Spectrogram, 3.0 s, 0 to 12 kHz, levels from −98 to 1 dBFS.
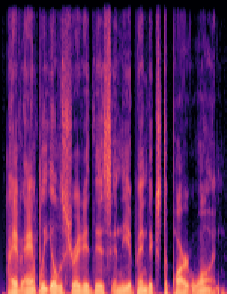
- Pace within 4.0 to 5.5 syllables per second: No, 6.3 syllables/s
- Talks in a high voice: No, low, 100 Hz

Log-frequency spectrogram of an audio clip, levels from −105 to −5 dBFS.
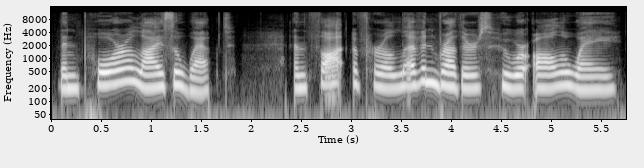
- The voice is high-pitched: Yes, high, 220 Hz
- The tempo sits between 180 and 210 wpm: No, average, 145 wpm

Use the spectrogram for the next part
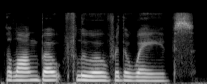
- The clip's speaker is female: Yes, female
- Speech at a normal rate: Yes, average, 175 wpm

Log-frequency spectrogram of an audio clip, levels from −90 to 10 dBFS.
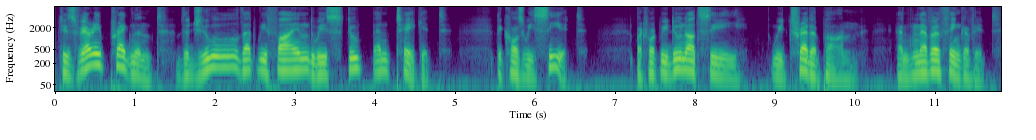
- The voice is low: Yes, low, 110 Hz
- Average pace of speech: Yes, average, 155 wpm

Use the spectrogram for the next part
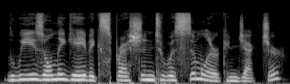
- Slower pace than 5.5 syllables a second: No, 6.3 syllables/s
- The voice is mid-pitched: No, high, 200 Hz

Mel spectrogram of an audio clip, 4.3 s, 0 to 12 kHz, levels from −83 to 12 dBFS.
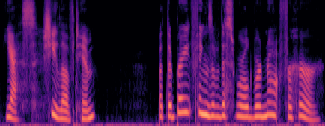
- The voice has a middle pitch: No, very high, 270 Hz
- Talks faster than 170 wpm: Yes, fast, 205 wpm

